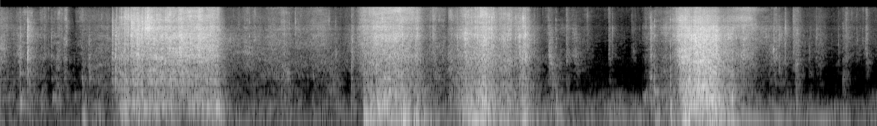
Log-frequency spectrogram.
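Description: Several bursts of rustling and scraping, each about a second long, with quieter shuffling between: things being handled and moved close by.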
